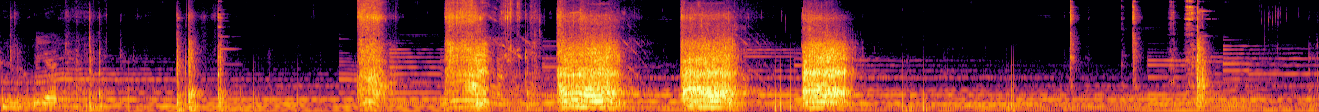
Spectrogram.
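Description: Hand-held stick blender puréeing soft-boiled cauliflower in a plastic bowl. It is run in about five short bursts, each half a second to a second long, in the middle of the stretch, over steady background music.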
